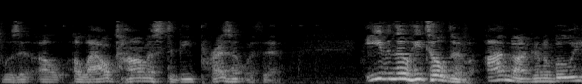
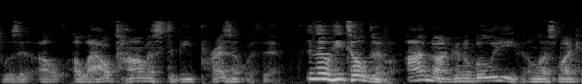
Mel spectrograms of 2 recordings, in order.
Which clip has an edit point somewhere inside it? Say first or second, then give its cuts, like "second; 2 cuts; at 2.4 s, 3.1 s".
second; 1 cut; at 3.1 s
